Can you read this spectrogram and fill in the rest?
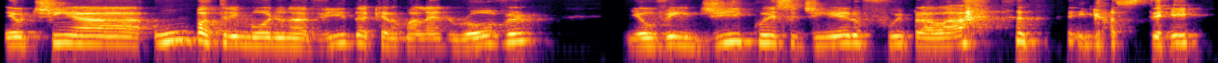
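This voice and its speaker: A man's voice: on the high side, a little slow. Middle-aged Brazilian man in conversation. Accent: Brazilian Portuguese. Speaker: interview guest, screenwriter and producer. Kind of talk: conversational interview, telling own career story.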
